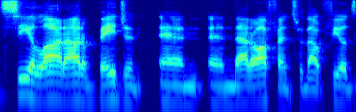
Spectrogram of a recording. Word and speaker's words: Bagent: But we were playing the game right before we went on air about how to pronounce Tyson Bagent's name. I think I got that right. Is that what we're going with? Bagent? Bagent.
